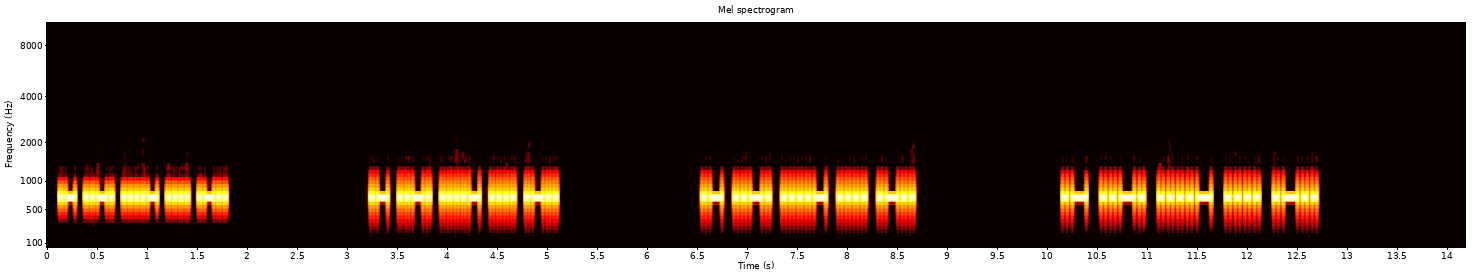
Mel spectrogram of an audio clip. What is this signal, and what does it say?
Morse code, heard as a keyed tone, about 30 wpm, 700 Hz. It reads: AF4HL AF4HL AF4HL AF4HL
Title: Speed Racing - USA 2x2 Call Signs 25wpm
